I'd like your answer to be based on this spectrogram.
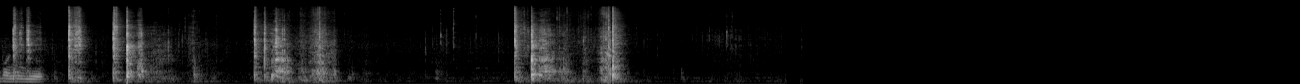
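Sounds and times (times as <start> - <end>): metal ladle scraping pot: 0.1 - 3.5, 5.1 - 6.3.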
